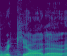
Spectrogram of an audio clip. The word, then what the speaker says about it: Ricciardo: Shades of Daniel Ricciardo and F1, which drives me mad because it definitely shouldn't be pronounced Daniel Ricciardo.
